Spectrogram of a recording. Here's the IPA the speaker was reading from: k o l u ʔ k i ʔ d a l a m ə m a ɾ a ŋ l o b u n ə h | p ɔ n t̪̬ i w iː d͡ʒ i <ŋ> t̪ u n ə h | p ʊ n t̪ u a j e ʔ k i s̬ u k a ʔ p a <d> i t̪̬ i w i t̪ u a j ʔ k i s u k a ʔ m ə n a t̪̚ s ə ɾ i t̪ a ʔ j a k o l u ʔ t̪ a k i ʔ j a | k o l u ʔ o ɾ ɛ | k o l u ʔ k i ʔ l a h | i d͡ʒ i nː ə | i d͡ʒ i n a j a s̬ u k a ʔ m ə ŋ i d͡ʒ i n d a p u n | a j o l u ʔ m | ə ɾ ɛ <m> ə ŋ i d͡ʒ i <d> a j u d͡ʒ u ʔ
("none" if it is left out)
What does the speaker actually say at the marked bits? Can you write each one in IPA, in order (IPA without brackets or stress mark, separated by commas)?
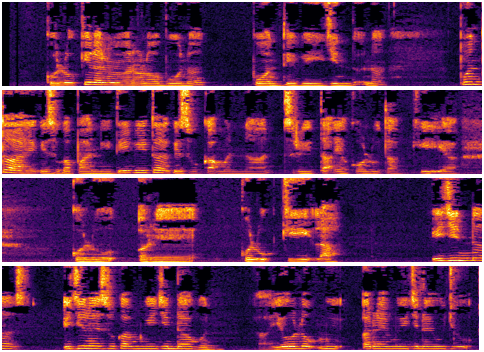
n, n, m, n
